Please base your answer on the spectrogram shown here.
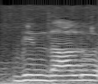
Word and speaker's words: Vindaloo: in our restaurant is for Vindaloo, as it's correctly pronounced, because next time we go to an Indian restaurant, Colette, say Vindaloo, they'll treat you so much nicer. Vindaloo. Yeah. Okay. Because, I mean, most people say Vindaloo, but that's not really the correct way.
